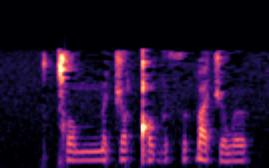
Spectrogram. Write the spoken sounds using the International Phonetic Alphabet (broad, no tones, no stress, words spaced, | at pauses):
ǀomːɛ t͡ʃɔǃobɵ θɵk͡pat͡ʃə˞wɵ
